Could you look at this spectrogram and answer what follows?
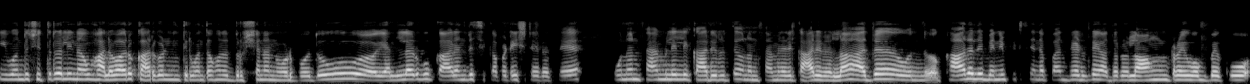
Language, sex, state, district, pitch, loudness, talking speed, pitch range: Kannada, female, Karnataka, Mysore, 215 Hz, -17 LUFS, 190 wpm, 205-230 Hz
